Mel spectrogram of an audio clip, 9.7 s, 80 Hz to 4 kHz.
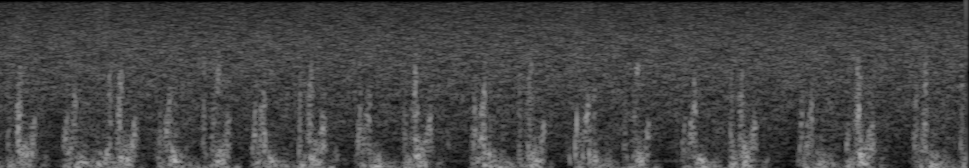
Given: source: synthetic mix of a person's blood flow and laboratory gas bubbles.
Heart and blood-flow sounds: Doppler ultrasound of blood flow; precordium
0.97-1.16 s: bubbles
5.69-5.97 s: bubbles
From the record:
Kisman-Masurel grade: 122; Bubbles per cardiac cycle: 1 to 2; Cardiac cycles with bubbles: 10 to 50%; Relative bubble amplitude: moderate (0.250 to 0.450); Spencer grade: 2 (many but less than half of the cardiac periods contain bubble signals, singularly or in groups); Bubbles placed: only in the low amplitude regions of the cardiac cycle

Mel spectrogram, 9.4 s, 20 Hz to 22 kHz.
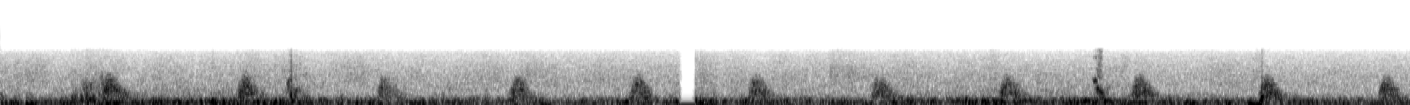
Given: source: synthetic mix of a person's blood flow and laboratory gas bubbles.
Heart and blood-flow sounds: Doppler ultrasound of blood flow; subclavian vein
0.46-0.76 s: bubbles
1.89-2.08 s: bubbles
7.28-7.41 s: bubbles
8.37-8.46 s: bubbles
9.39-9.41 s: bubbles
From the record:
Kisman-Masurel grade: 123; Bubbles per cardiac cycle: 1 to 2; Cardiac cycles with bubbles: 10 to 50%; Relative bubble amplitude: loud (0.450 to 0.775); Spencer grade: 2 (many but less than half of the cardiac periods contain bubble signals, singularly or in groups); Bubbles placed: anywhere in the cardiac cycle

